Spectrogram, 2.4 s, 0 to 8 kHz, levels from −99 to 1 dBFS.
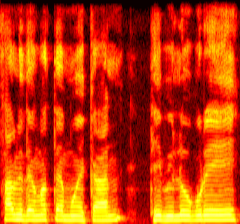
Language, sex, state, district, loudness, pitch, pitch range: Chakma, male, Tripura, Dhalai, -14 LUFS, 170 Hz, 165-180 Hz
